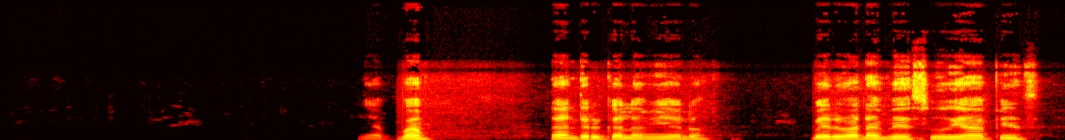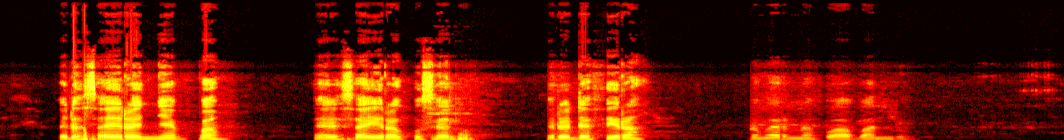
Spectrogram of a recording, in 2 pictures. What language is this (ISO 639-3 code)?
ful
